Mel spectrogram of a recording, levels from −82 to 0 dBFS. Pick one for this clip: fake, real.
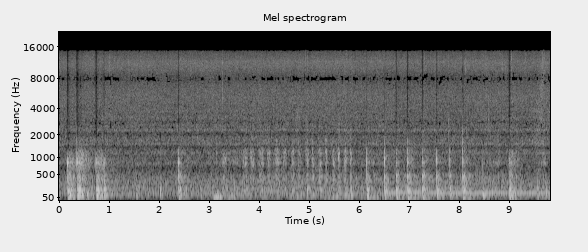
real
